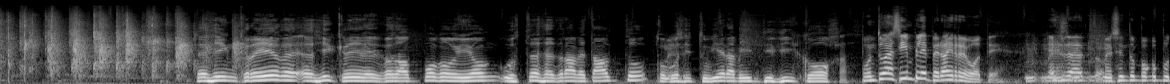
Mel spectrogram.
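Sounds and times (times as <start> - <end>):
game-show studio audience clapping: 0.0 - 3.0
speech: 2.0 - 11.7.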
